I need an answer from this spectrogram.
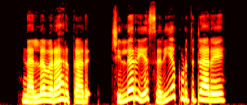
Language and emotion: Tamil, happy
